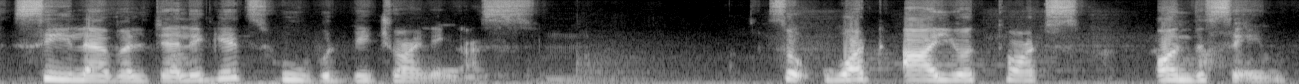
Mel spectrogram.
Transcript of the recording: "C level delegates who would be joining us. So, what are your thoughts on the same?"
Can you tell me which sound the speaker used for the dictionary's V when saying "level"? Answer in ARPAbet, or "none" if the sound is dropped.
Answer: V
